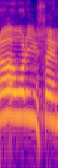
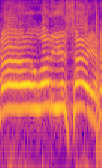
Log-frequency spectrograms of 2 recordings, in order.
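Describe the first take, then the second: First: Said in the usual way. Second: Imitated question. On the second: Voicing the congregation's question.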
